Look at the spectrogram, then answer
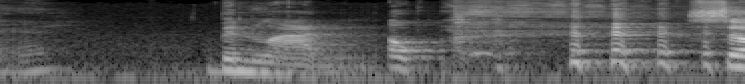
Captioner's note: laughs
